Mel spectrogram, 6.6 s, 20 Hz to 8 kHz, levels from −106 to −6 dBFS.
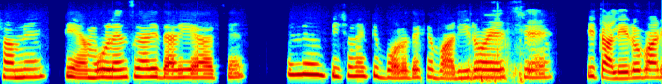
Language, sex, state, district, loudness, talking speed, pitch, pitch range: Bengali, female, West Bengal, Malda, -16 LUFS, 155 wpm, 275 Hz, 265-310 Hz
